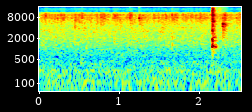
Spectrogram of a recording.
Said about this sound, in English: Its surface was being pummeled by the downpour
